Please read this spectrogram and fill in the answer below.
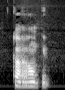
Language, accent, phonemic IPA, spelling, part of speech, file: French, Canada, /kɔ.ʁɔ̃.py/, corrompu, adjective / verb, LL-Q150 (fra)-corrompu.wav
- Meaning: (adjective) corrupt; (verb) past participle of corrompre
